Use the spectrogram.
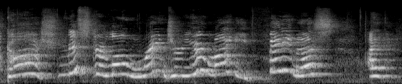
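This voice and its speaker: Far off in an echoey room, a woman plays a starstruck little boy with a very high, swooping voice. He is eager, polite and folksy, as in an old radio western. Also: expressive, slow pace, pushed and bright, heavily acted. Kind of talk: amateur old-time radio western re-enactment. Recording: echoey meeting room, distant mic.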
